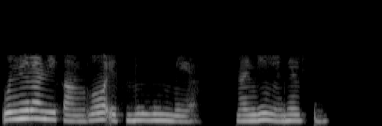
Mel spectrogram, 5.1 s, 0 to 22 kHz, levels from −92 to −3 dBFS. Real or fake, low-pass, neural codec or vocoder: fake; 3.6 kHz; codec, 44.1 kHz, 1.7 kbps, Pupu-Codec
